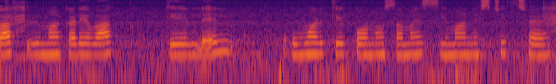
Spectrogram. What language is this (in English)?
Maithili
